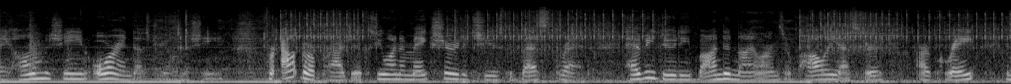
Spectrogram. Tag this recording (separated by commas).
Speech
